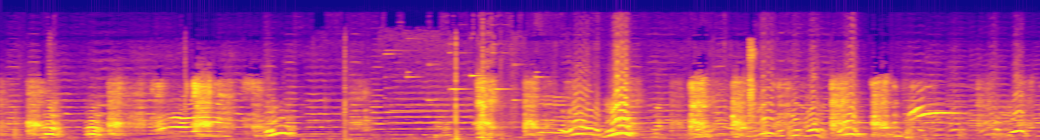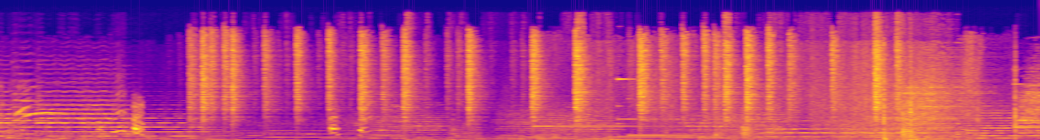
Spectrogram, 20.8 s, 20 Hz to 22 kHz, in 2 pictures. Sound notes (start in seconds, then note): 3.4 thump; 13.5 kitten crying; 15.0 suspenseful music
